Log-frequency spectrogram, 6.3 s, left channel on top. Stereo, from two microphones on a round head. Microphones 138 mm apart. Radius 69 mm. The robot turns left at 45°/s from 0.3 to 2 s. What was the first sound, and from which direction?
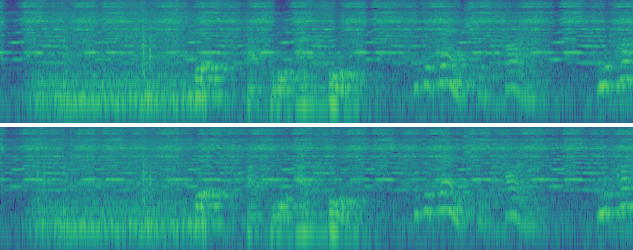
A man speaking, 50° right (ahead or behind).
